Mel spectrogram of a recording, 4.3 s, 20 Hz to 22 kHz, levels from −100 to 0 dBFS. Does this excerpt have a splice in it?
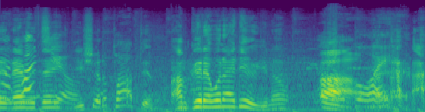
yes; 1 cut; at 1.7 s

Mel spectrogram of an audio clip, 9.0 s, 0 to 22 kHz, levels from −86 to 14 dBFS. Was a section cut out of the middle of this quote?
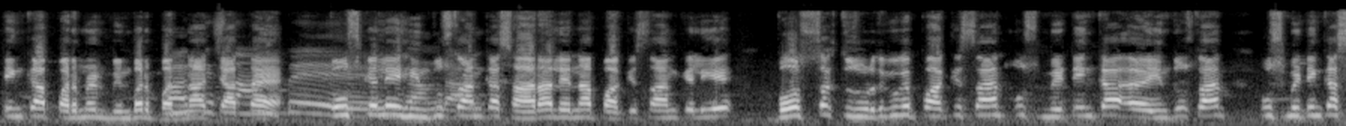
no; 0 cuts

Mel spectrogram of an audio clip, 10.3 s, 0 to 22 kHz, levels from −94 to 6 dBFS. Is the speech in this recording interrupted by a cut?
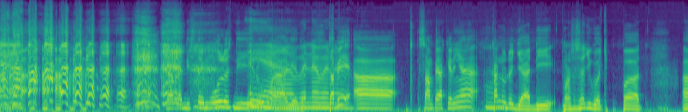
no; 0 cuts

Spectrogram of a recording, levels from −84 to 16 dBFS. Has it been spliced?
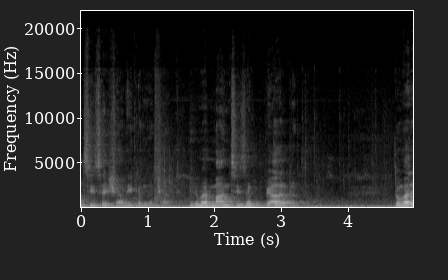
yes; 1 cut; at 1.5 s

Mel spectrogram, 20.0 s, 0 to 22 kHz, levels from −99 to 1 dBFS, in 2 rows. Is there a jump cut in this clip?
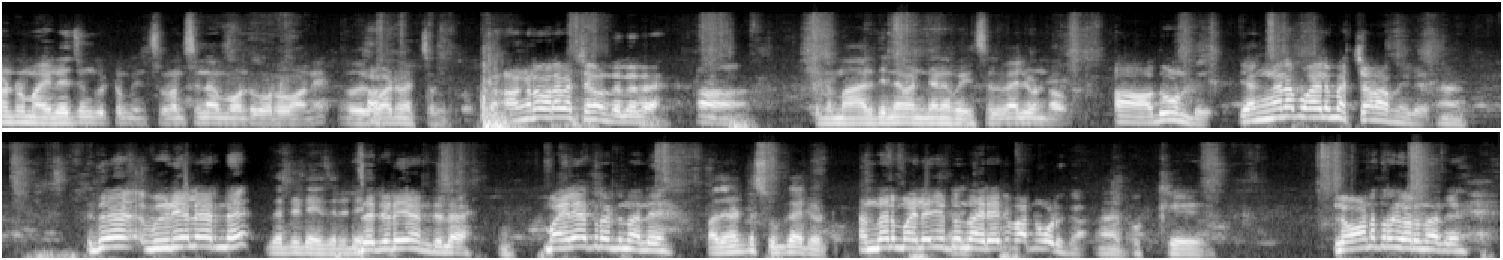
no; 0 cuts

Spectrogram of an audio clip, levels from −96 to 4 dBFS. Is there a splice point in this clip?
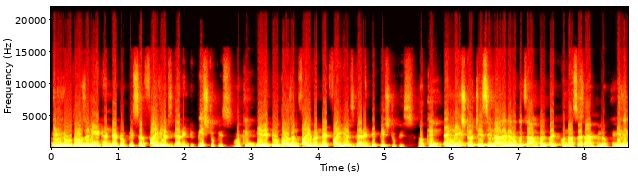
no; 0 cuts

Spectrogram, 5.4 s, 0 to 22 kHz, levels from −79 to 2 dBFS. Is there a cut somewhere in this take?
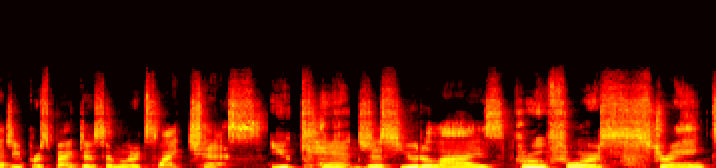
yes; 2 cuts; at 1.9 s, 3.8 s

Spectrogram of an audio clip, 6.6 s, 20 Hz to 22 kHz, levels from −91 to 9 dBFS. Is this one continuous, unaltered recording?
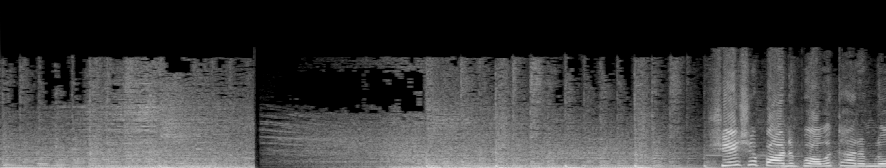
yes; 0 cuts

